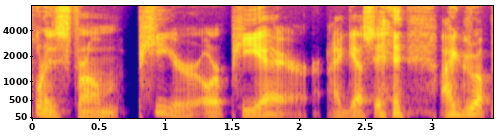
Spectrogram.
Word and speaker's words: Pierre: in South Dakota where the capital city is pier and it's spelled like the French Pierre but no South Dakota Cowboys going to go around saying Pierre so it's Pier but I'll bet you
